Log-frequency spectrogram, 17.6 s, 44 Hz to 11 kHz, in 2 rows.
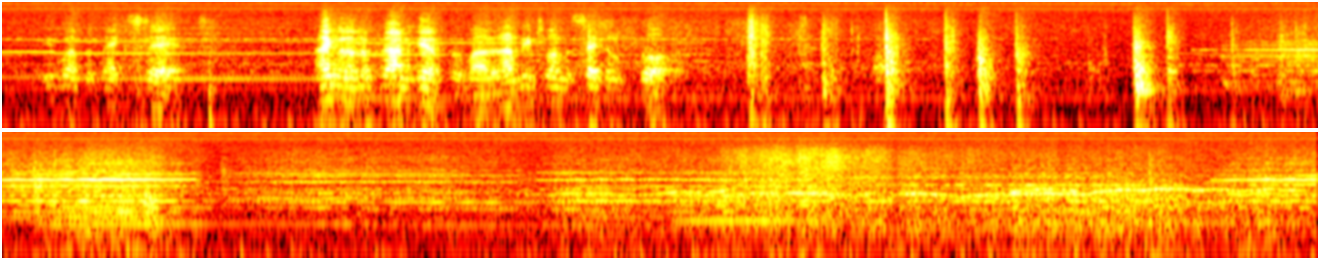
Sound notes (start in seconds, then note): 4.9 pensive music; 6.2 footsteps thudding; 12.2 wind howling; 12.5 pensive music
